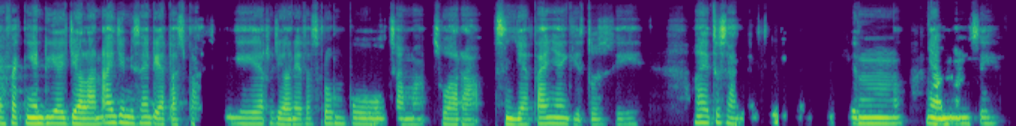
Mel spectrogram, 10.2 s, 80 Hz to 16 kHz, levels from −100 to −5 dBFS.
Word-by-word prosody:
efeknya 170 0 +2
dia 175 0 +2
jalan 160 -1 +4
aja 190 +1 +2
misalnya 180 0 0
di 155 - +2
atas 150 0 -2
pasir, 165 +1 -5
jalan 150 -2 0
di - - -1
atas 155 0 -4
rumput, 160 -2 -3
sama 150 -1 -4 0.2
suara 150 -2 -2 0.3
senjatanya 160 +2 +2
gitu, 145 +1 -7 0.2
sih. 150 +1 -10 0.6
Nah 190 - +1
itu 185 - -1
sama, 160 -1 -3 0.2
sih, 415 - -8
juga 340 -4 -25 0.2
bikin 170 -1 -4 0.7
nyaman, 165 +1 +5 0.2
sih. 170 0 -7
165 Hz, 150 wpm, -24 LUFS, 155-170 Hz, 0.7 s, nyaman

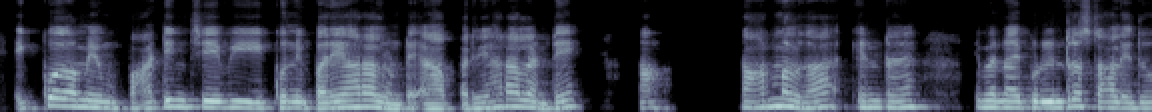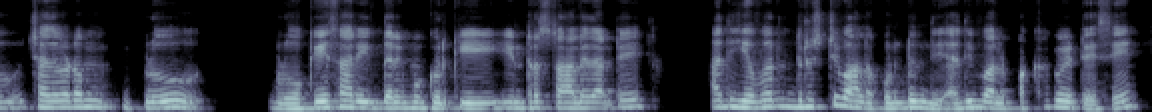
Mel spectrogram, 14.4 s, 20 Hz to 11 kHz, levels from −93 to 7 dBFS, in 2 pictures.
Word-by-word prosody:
ఎక్కువగా 210 +7 +2
మేము 175 -2 +2
పాటించేవీ 180 0 +1 0.2
కొన్ని 170 -1 +2
పరిహారాలుంటాయి. 175 -5 +2
ఆ - - +2
పరిహారాలంటే, 170 +1 0 0.5
ఆహ్, 165 0 -11 0.5
నార్మల్‌గా 190 -1 +2 0.3
ఇంట్ర 185 -1 -1 0.5
ఏమైనా 185 -1 +2
ఇప్పుడు 175 -1 +4
ఇంట్రస్ట్ 200 +1 0
రాలేదు, 160 -1 -2 0.2
చదవడం 185 +1 +2 0.2
ఇప్పుడూ, 165 +2 0 0.6
ఇప్పుడు 145 -2 0
ఒకేసారి 180 +4 +3
ఇద్దరి 165 0 +1
ముగ్గురికి 155 -1 +1 0.3
ఇంట్రస్ట్ 170 +1 -3
రాలేదంటే, 165 +4 -1 0.5
అది 195 +1 -1
ఎవరి 195 +3 0
దృష్టి 195 +3 -1
వాళ్ళకుంటుంది. 155 -1 +1
అది 170 +5 +1
వాళ్ళు 155 -2 0
పక్కకు 165 +4 -7
పెట్టేసెయి. 155 +2 -3
175 Hz, 125 wpm, -23 LUFS, 160-190 Hz, 0.6 s, ఇప్పుడు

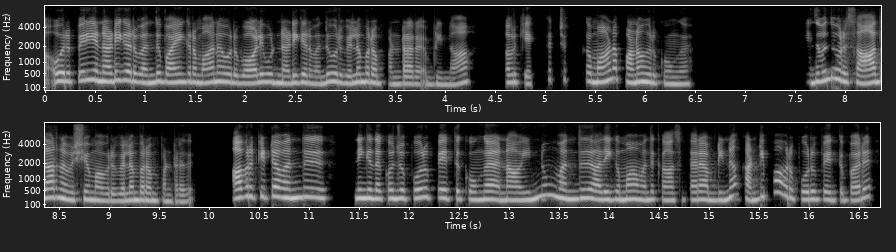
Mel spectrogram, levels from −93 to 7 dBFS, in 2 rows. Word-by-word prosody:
ஒரு 275 -1 +4
பெரிய 310 +2 +4
நடிகர் 290 +1 +3
வந்து, 235 +3 +1
பயங்கரமான 245 +1 +1
ஒரு 230 - -4
பாலிவுட் 230 +1 +1
நடிகர் 225 0 -1
வந்து, 240 +6 -1
ஒரு 235 - -4
விளம்பரம் 235 0 0
பண்றாரு 200 0 -3
அப்படினா, 190 +1 -7 0.5
அவருக்கு 235 -3 -4
எக்கச்சக்கமான 280 - -4 0.2
பணம் 255 +2 +3
இருக்குங்க. 200 -3 -7 1.2
இது 240 +3 -1
வந்து 340 +4 0
ஒரு 270 - +1
சாதாரண 260 +7 +4
விஷயமா. 230 -1 -1
அவரு 205 -1 -5
விளம்பரம் 215 0 -1
பண்றது. 185 -1 -8 0.5
அவருக்கிட்ட 320 +1 +1
வந்து 295 +2 +3 0.5
நீங்க 275 0 +6
இத 260 - +3
கொஞ்சம் 265 -1 +1
பொறுப்பு 285 0 0
ஏத்துக்கோங்க. 245 -2 -2 0.2
நான் 220 0 +1
இன்னும் 335 +5 0
வந்து 255 +1 +1
அதிகமா 235 +1 +1
வந்து 230 +1 -3
காசு 220 +1 -3
தரேன் 235 +1 +2
அப்பிடின்னா, 225 +9 -2
கண்டிப்பா 265 - -2
அவரு 305 -8 -3
பொறுப்பு 240 0 -2
ஏத்துப்பாரு. 220 +5 -4
240 Hz, 160 wpm, -23 LUFS, 220-270 Hz, 1.2 s, நீங்க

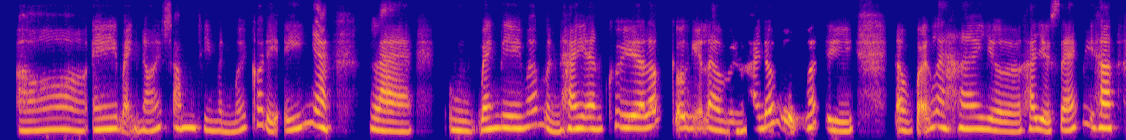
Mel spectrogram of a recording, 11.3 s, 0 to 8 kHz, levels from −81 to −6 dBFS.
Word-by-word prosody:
Ờ, 210 0 -2 0.5
ê 240 +2 +3
bạn 235 +1 -4
nói 215 +4 -2
xong 275 -1 +1
thì 230 - -4
mình 205 -3 -5
mới 225 +7 -3
có 330 +4 -4
để - - -2
ý 235 +5 0
nha, 315 -6 +2 0.4
là, 205 -5 +2 0.4
ừ, 230 - -4 0.2
ban 235 +3 +3
đêm 260 -1 +3
á 310 +4 -2
mình 240 - -4
hay 245 +2 +4
ăn 245 -1 +2
khuya 265 -4 +3
lắm. 295 +4 +1 0.2
Có - - +3
nghĩa 255 0 -3
là 240 -4 +1
mình 200 -1 -7
hay 245 +2 -5
đói 310 +6 +2
bụng 460 +4 -1
á, 280 - +2
thì 210 -2 0 0.4
tầm 215 -2 0
khoảng 245 - +2
là 295 -1 -1
hai 250 -1 +2
giờ 200 -5 0
hai 240 -1 +1
giờ 220 -4 +3
sáng 225 +4 0
đi 360 -5 -9
ha, 265 -1 +7
245 Hz, 220 wpm, -22 LUFS, 215-270 Hz, 0.5 s, ha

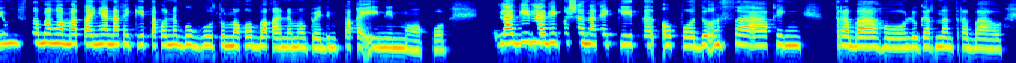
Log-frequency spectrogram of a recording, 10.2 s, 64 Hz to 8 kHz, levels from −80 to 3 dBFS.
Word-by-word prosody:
'Yong 295 +1 -2
sa 315 0 -5
mga 300 -1 +4
mata 285 -1 +4
niya 280 0 +3
nakikita 260 -2 -1
ko, 260 - -3
"Nagugutom 250 -1 -4
ako 240 +1 -4
baka 230 -2 +1
naman 215 0 -5
puwedeng 215 0 -5
pakainin 215 -2 -1
mo 185 -4 -7
ako." 180 +1 -12 0.5
Lagi-lagi 305 +1 +6
ko 320 - -10
siya 310 0 +2
nakikita 270 -3 -2
opo, 250 -2 -4
doon 255 +3 -1
sa 260 -1 +2
aking 250 -1 -4 0.3
trabaho, 230 -3 +2
lugar 225 +1 -5
ng 225 -1 -5
trabaho. 200 -3 -6
250 Hz, 160 wpm, -23 LUFS, 220-275 Hz, 0.5 s, Lagi-lagi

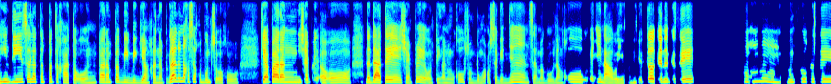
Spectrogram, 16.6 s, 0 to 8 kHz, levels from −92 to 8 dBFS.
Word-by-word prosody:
hindi 265 0 +2
sa 275 -1 +2
lahat 260 -1 +1
ng 260 - -39
pagkakataon 205 -7 -4 0.2
parang 225 0 0
pagbibigyan 205 -4 -1
ka 185 - -3
na 180 - -5
lalo 295 +5 +6
na 300 - +2
kasi 280 -1 -1
ako 250 - -14
bunso 215 -3 -4
ako. 165 -2 -10 0.5
Kaya 235 -1 +8
parang 235 -1 +5
siyempre 225 -2 -1
oo, 205 0 -2 0.3
na 215 - +1
dati 230 +1 +6
siyempre 215 +3 -1
unting 175 0 -9
ano 170 -2 -12
ko 240 0 -8
sumbong 170 -2 -12
ako - - -12
sa 175 -1 -2
ganyan 220 +7 -4
sa 170 - -2
magulang 165 0 -11
ko 250 -1 -5 0.2
ganyan 190 +9 -4
inaaway 170 0 0
ako 185 - -34 0.2
dito 235 +5 -2
gano'n 250 0 +5
kasi. 255 +2 +3 1.0
Mm, 280 +1 -7 0.3
bunso 240 +3 -9
kasi, 260 0 -5
225 Hz, 150 wpm, -21 LUFS, 190-250 Hz, 1.0 s, Kaya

